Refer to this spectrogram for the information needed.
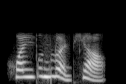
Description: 歡蹦亂跳 注音： ㄏㄨㄢ ㄅㄥˋ ㄌㄨㄢˋ ㄊㄧㄠˋ 讀音讀法： 意思解釋： 形容青少年健康活潑、生命力旺盛的樣子。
